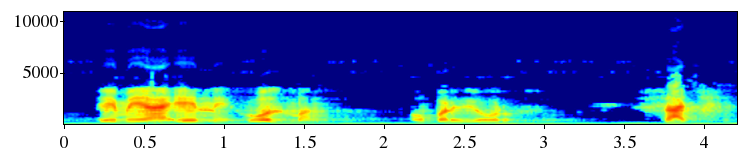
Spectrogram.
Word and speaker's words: Sachs: Sachs, S-A-C-H-S. Pronuncian la CH como K.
